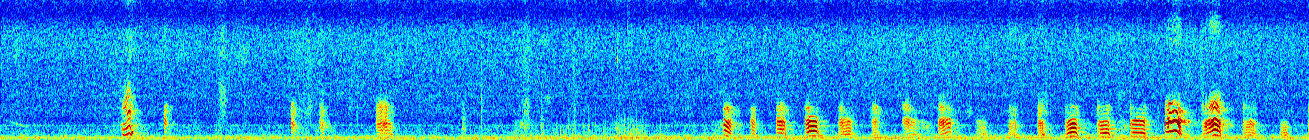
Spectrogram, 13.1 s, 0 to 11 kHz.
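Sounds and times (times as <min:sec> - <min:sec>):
faint steady hum: 0:00.0 - 0:13.0
puppy whimpering: 0:01.2 - 0:01.8, 0:02.9 - 0:04.0, 0:07.2 - 0:13.0.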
